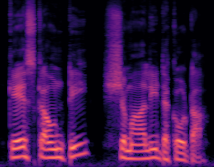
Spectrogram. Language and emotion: Urdu, neutral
